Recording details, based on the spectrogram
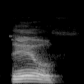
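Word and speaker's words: θεός: ¿Cómo se pronuncia Dios en griego? Dios, Teos, correcto.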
